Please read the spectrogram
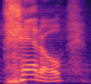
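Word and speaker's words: chero (χαίρω): That word in the Greek is kairo. In today's pronunciation, it would be chero, but it is written kairo in the Koine Greek in which Paul would have written it.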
